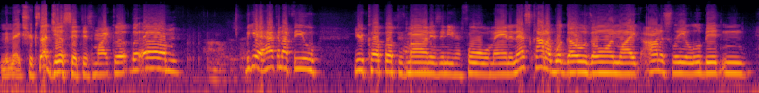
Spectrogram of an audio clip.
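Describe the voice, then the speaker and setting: A man's high-pitched voice at a moderate pace, with ordinary pitch variation and noticeable background noise. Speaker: fitness trainer and streamer. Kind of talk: casual livestream chat. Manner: loud; animated.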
